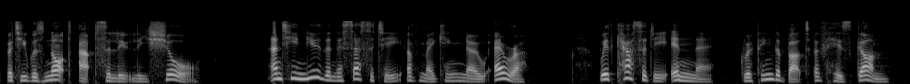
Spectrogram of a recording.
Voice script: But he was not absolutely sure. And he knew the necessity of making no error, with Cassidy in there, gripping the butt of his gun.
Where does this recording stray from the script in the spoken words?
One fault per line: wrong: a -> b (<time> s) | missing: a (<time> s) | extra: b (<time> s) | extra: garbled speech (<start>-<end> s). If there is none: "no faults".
no faults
